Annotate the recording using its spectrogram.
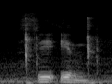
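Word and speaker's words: cin: kita baca dan juga si in kalau kita baca dalam besok bahasa Indonesia itu kan tulisannya jin di sini kita membacanya sebagai si in kita akan membahas lebih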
